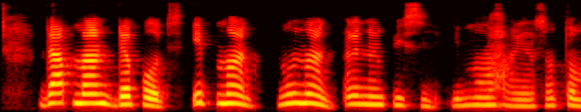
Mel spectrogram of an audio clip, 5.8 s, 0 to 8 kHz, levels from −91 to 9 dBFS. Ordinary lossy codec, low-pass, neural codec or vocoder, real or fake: none; 7.2 kHz; autoencoder, 22.05 kHz, a latent of 192 numbers a frame, VITS, trained on one speaker; fake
